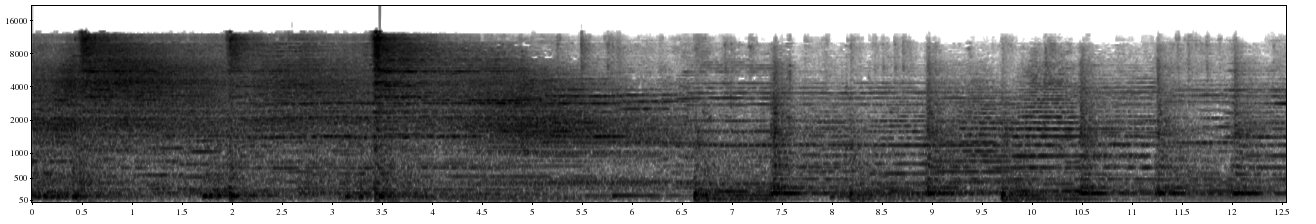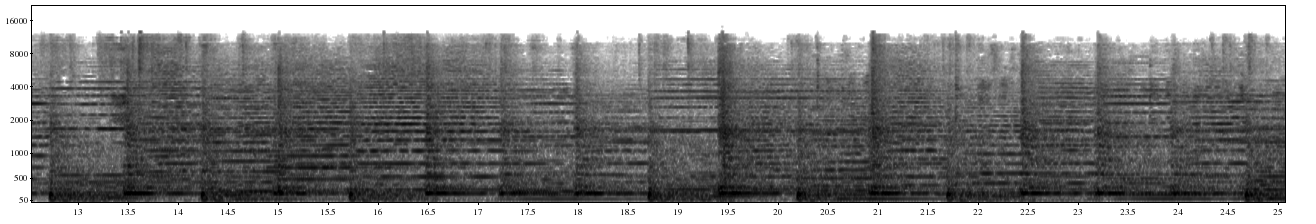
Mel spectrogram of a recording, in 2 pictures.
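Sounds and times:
brass band playing funeral march: 0.0s - 25.0s
steady drum stroke: 0.0s - 25.0s
tuba bass line: 6.5s - 25.0s.

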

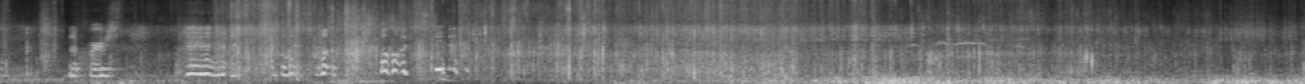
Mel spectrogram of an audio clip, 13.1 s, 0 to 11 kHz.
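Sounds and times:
bicycle tyres crunching on gravel: 0.0s - 13.0s
wind rumbling on microphone: 6.0s - 13.0s.

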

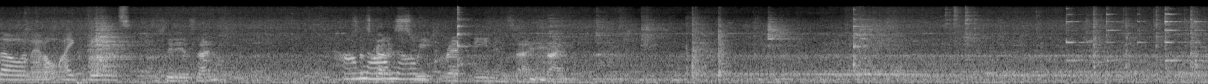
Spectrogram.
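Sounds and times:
dining room background noise: 0.0s - 12.0s
dishes and cutlery clinking: 3.9s - 9.8s, 10.6s - 12.0s.

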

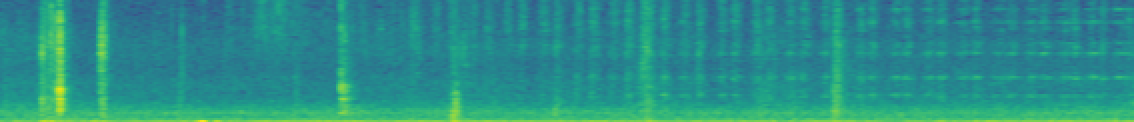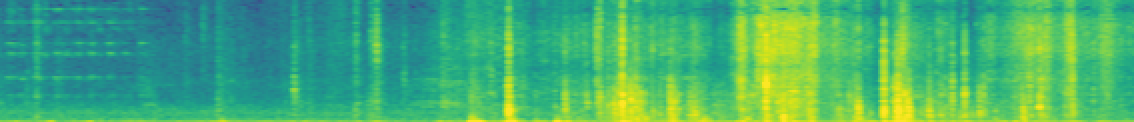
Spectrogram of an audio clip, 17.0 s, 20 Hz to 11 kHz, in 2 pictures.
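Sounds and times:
scratchy rustles: 12.6s - 17.0s.

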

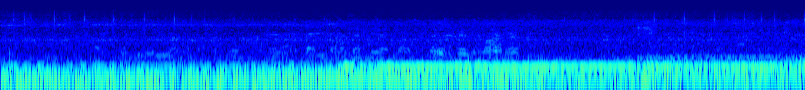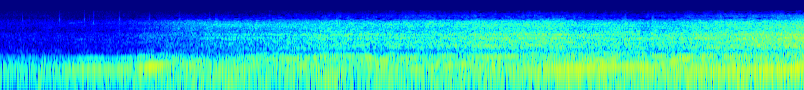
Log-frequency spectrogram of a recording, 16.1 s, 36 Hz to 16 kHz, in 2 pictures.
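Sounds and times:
car engines accelerating hard: 3.2s - 16.0s.

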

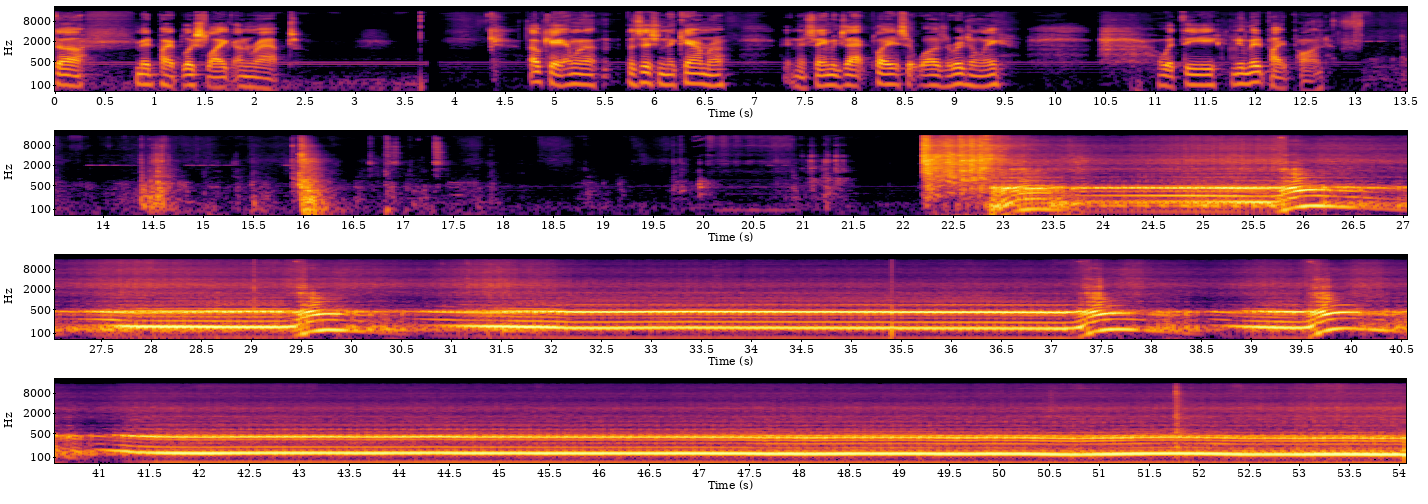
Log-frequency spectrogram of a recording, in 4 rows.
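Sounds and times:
car engine idling and revving: 22.3s - 54.0s.

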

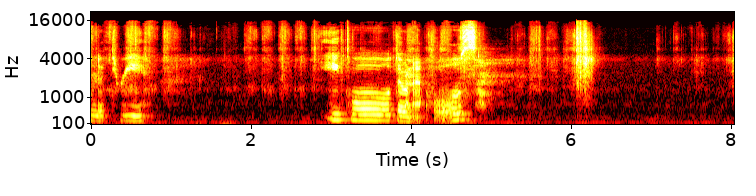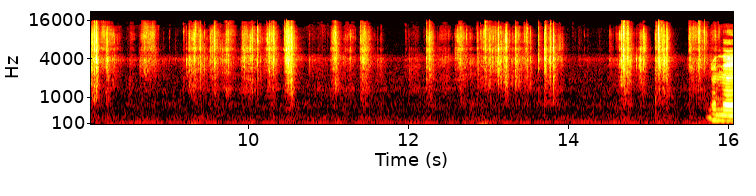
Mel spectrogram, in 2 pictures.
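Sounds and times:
plastic sheet crinkling: 5.4s - 6.4s, 7.1s - 16.0s.

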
